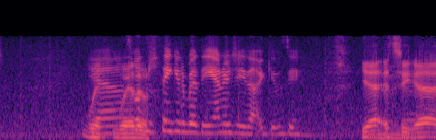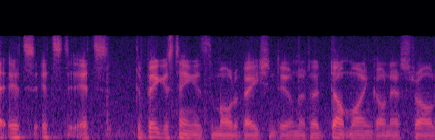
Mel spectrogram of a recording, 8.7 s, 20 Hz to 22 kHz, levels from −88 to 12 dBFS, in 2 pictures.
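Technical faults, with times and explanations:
Nothing here counts as a technical fault: the room noise sits about 24 dB below the speech, and the call path behaves as a 64 kbps G.722 link should, with nothing above 8 kHz.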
